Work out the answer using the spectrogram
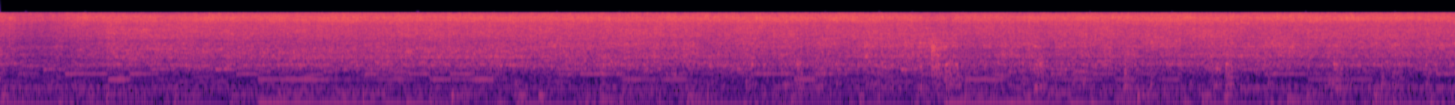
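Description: Chopped tomatoes sizzling steadily and loudly in hot oil in a kadai with frying onions, stirred with a wooden spatula. Background music with slow, held bass notes plays underneath.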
